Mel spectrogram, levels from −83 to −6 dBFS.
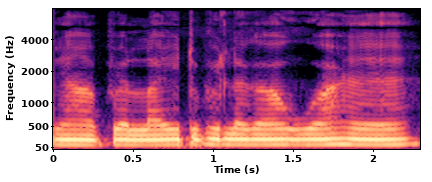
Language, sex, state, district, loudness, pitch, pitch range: Hindi, male, Jharkhand, Deoghar, -11 LUFS, 110 Hz, 105-110 Hz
